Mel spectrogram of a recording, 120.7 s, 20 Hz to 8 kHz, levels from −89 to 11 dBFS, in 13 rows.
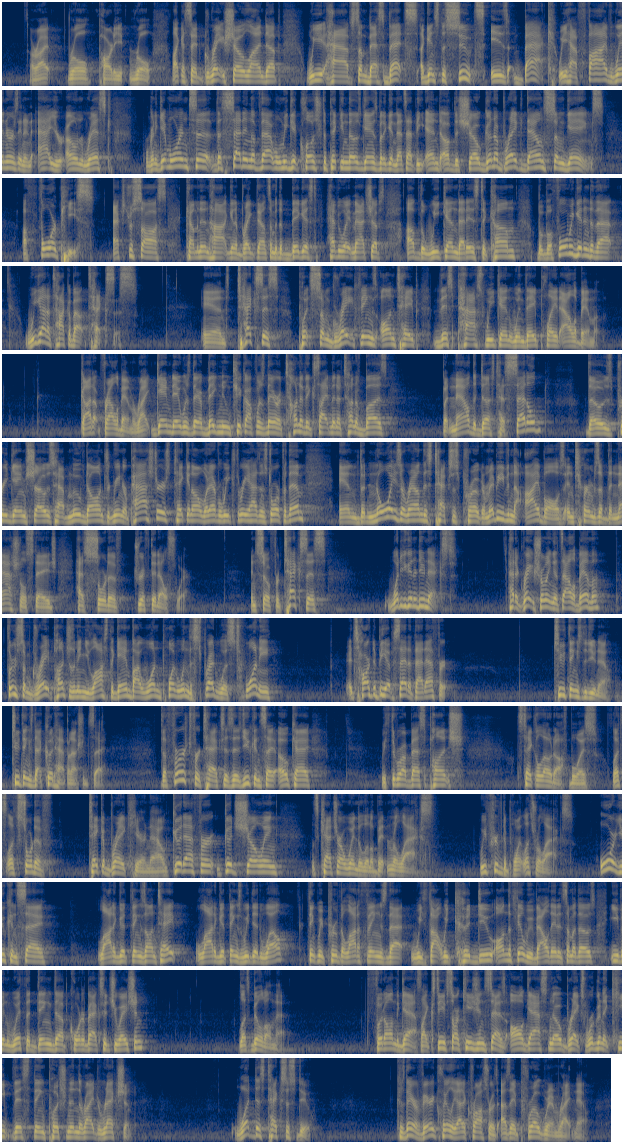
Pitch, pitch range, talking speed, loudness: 145 Hz, 135-165 Hz, 190 wpm, -21 LUFS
